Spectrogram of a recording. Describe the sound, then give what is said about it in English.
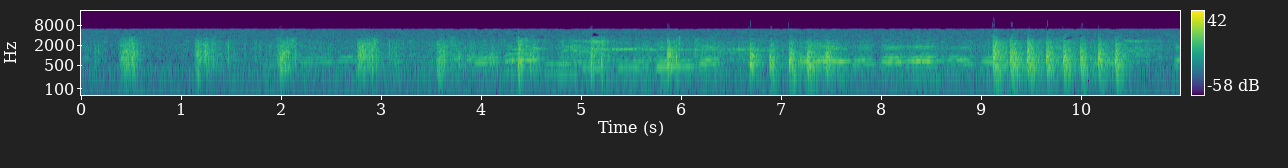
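Knocking on a house door: a few spaced single knocks, then a quick run of sharp raps near the end. Clear, with voices talking in between. “stop that. Don't be knocking.”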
